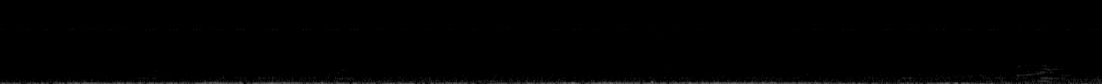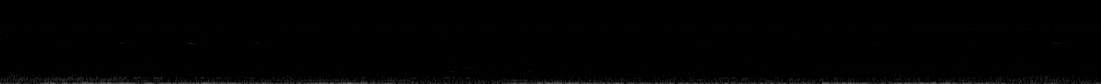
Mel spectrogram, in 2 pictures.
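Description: Faint forest ambience: an insect trilling steadily in a fast, even pulse at a high pitch, over a low rumble, with a few faint short chirps in the second half.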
